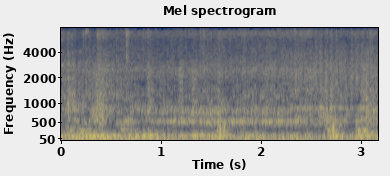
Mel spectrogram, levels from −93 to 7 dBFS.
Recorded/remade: remade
